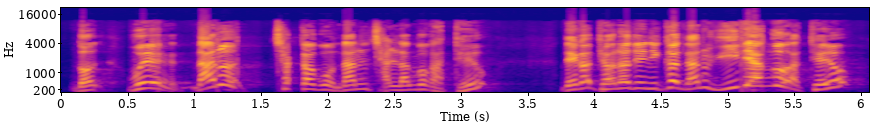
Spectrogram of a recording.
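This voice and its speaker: Male pastor, gravelly high voice, lively sermon delivery with sudden loud bursts. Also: moderate pace. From Korea. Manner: emphatic, swings between hushed asides and loud exclamations; talks directly to congregation with rhetorical questions.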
